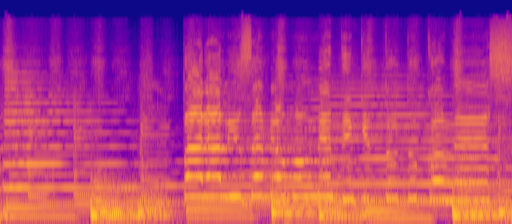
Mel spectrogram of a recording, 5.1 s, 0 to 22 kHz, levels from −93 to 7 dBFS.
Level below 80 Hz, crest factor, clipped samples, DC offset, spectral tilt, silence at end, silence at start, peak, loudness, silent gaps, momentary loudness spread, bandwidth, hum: -38 dBFS; 14 dB; under 0.1%; under 0.1%; -5 dB/octave; 0 s; 0 s; -2 dBFS; -16 LUFS; none; 8 LU; 17 kHz; none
